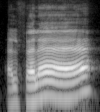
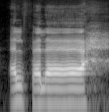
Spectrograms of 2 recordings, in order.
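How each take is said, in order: First: The h sound is weak and light. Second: The h sound has audible throat friction. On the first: It means desert or empty land. The speaker calls it wrong. "it's a very weak ha" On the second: It means success. The speaker calls it right. "with this little friction"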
